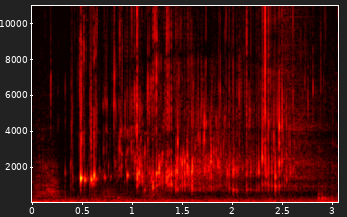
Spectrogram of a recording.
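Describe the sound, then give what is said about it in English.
Hot Dahong Pao tea pours steadily into a cup, a bright splashing stream that trickles and gurgles for a few seconds with no one speaking. “Yeah, it means it's time to pour the tea.”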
